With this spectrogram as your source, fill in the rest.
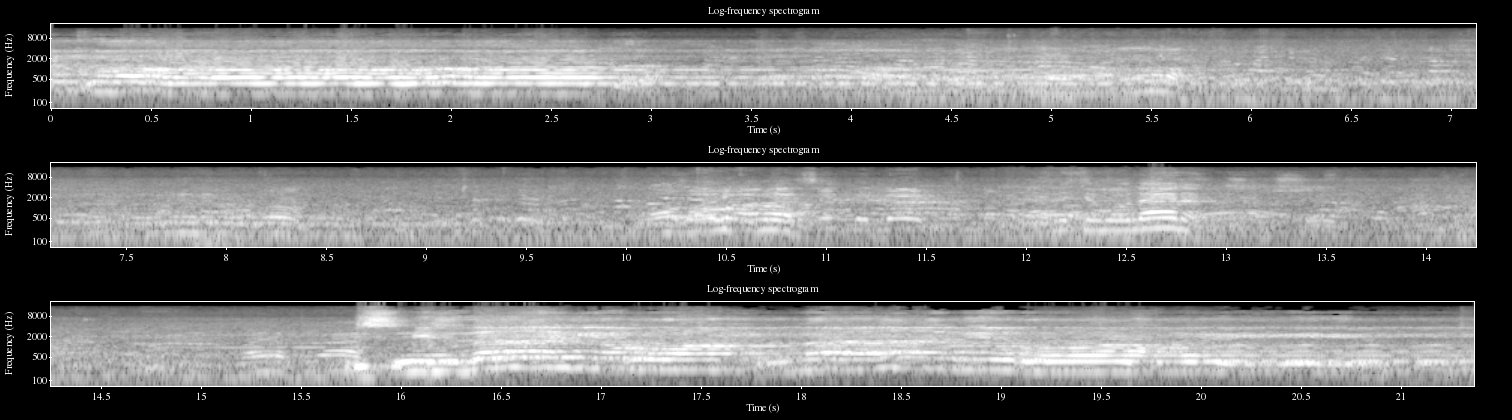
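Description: A man chants in a long, melodic, drawn-out voice through a microphone.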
